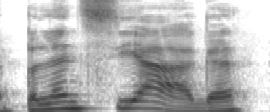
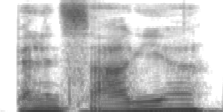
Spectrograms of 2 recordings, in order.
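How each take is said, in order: First: Balenciaga said slowly as "ba-len-see-AH-ga"; checked pronunciation. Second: Balenciaga as a questioning guess, "Balen-SAH-gia"; unsure pronunciation. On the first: Shown as a demonstration. Reviewer confirming how to pronounce it, slow "ba-len-see-AH-ga" for Balenciaga. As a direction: sound out Balenciaga, high and drawn out, with "see-AH-ga". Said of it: "How to pronounce?".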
